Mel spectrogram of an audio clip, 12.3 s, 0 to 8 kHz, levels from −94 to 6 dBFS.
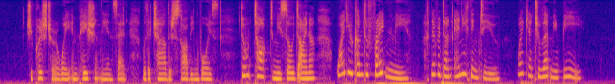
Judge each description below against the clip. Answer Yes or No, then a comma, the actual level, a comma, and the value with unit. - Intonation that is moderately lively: No, wide, 7.4 semitones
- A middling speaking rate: Yes, average, 180 wpm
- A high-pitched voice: Yes, high, 220 Hz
